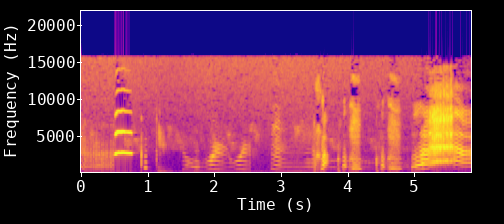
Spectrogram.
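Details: Myna that lived alongside a little baby boy, imitating a human baby's crying: wavering, wailing tones that bend up and down, a sharp squeak near the start and a harsh burst at the end.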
